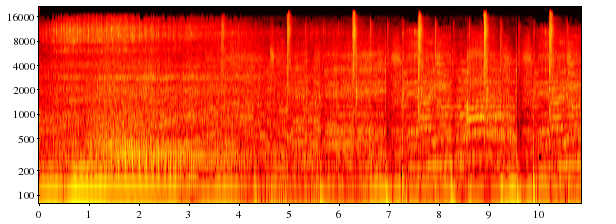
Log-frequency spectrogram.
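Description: car driving

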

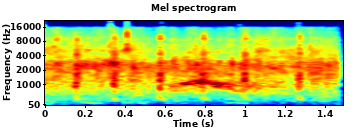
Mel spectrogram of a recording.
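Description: applause

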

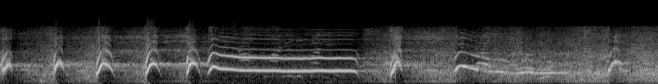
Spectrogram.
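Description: dog barking and howling

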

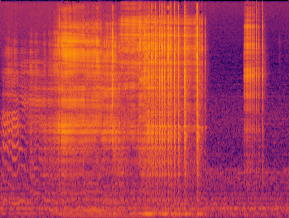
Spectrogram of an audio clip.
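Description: door slowly creaking open

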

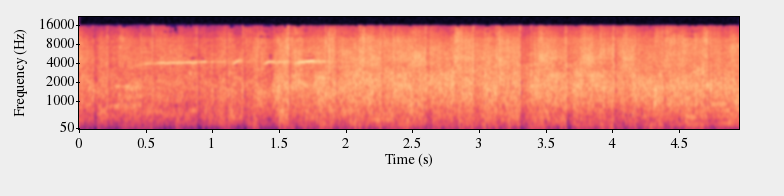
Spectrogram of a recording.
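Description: audience applause

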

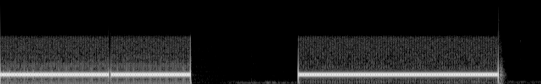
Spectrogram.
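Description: telephone dial tone

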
